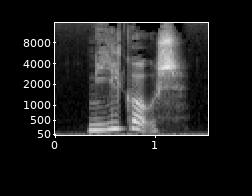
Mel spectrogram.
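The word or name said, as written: NILGÅS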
